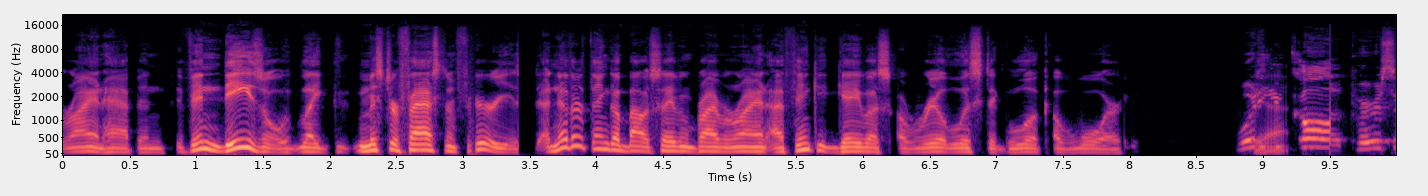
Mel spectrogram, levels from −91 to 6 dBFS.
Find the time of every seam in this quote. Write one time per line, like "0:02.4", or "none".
0:08.0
